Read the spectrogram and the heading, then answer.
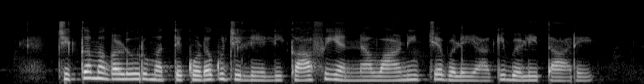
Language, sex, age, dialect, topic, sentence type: Kannada, female, 25-30, Coastal/Dakshin, agriculture, statement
